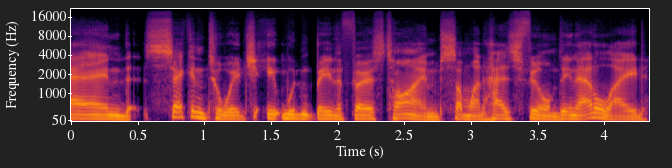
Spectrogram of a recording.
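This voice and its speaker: An Australian accent from a man at medium pitch and moderate pace, on a very clean recording with a silent background. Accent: Australian, noticed by others. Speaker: movie podcast co-host. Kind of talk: casual chat.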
